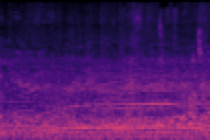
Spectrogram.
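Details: Sahiwal bull calf at a cattle market in Chattogram mooing: a sustained, steady, low droning moo lasting the full two seconds, with faint human voices and market noise behind it.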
